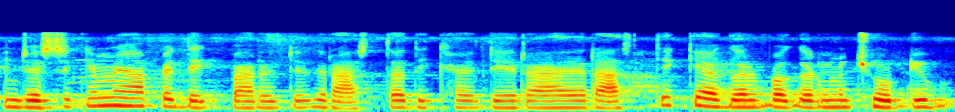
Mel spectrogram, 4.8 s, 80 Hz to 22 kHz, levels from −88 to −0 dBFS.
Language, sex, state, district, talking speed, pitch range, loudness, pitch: Hindi, female, Uttar Pradesh, Hamirpur, 300 wpm, 200-220 Hz, -17 LUFS, 210 Hz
